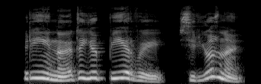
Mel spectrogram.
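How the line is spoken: Almost respectful snort. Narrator (Russian): Макс хмыкнул почти уважительно

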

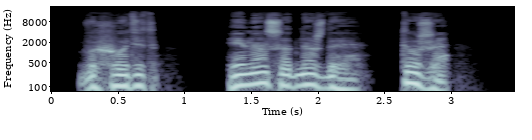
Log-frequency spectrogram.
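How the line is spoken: Sudden whisper. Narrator (Russian): прошептал вдруг Иоанн

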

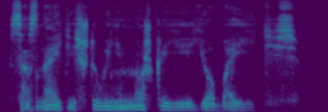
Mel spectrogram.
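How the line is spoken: Whispered. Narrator (Russian): промолвил шепотом

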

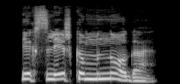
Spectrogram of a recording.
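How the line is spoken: Shout. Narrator (Russian): крикнул Дастин, отражая атаки насевших на него воинов

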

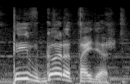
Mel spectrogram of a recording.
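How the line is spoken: Joyful little girl announcing. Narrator (Russian): радостно объявила девчушка

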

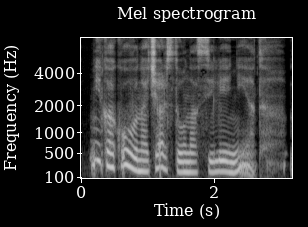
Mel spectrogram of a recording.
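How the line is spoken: Sighing younger woman. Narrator (Russian): вздохнула женщина помоложе

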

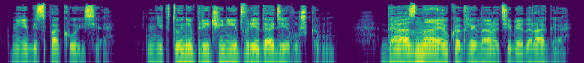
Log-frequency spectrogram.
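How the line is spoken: Affectionate tone. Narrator (Russian): произнес ласковым тоном

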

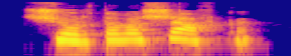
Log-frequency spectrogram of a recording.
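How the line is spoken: Barking. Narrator (Russian): рявкнул он

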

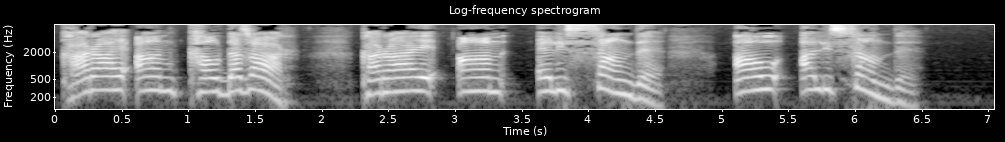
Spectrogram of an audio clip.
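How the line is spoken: Shouting. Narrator (Russian): Мэтт кричал

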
